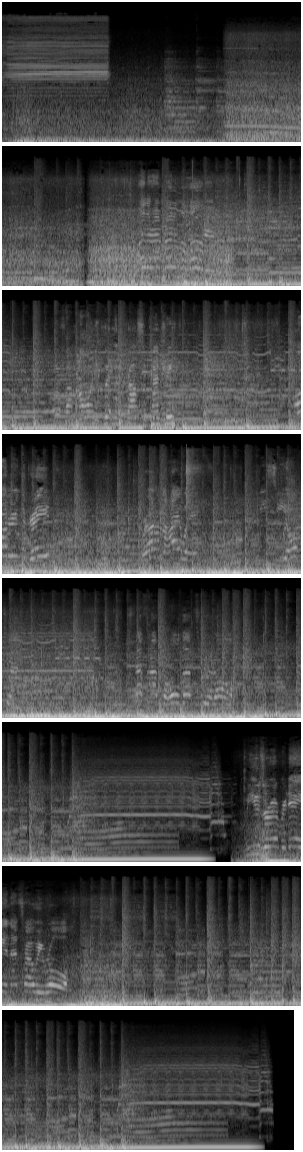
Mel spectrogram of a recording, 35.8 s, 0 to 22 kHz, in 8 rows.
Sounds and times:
Vehicle: 0.0s - 24.9s, 25.9s - 34.8s
Music: 2.4s - 3.9s, 5.0s - 35.5s
Speech: 26.0s - 28.0s.

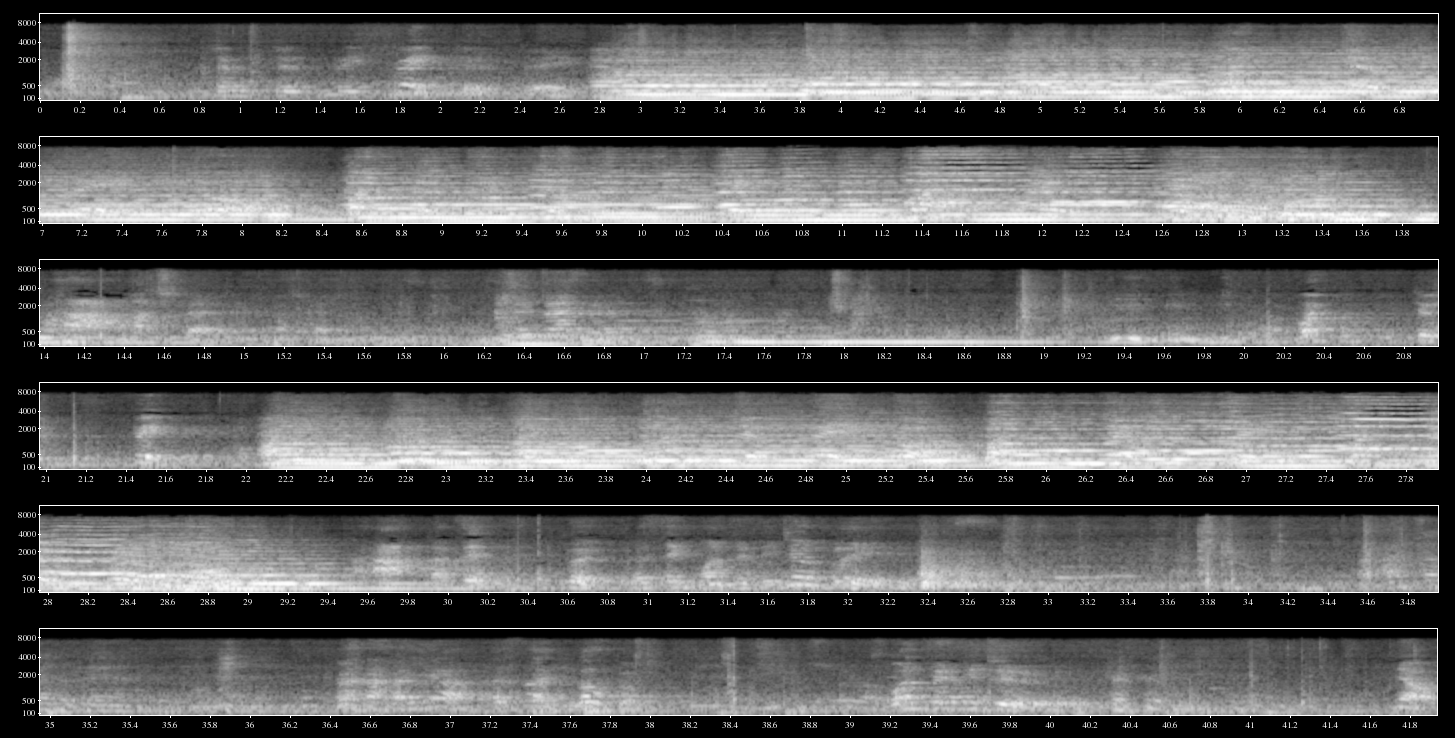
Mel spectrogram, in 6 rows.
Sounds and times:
Orchestra: 2.7s - 15.2s, 16.2s - 19.2s, 22.0s - 30.2s
Speech: 14.0s - 15.5s, 16.2s - 17.1s, 29.5s - 32.4s, 36.5s - 40.2s, 41.7s - 41.9s
Guitar: 16.3s - 19.4s.

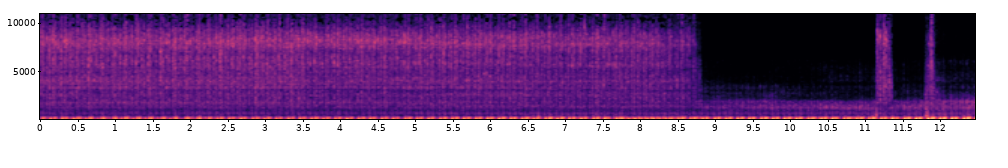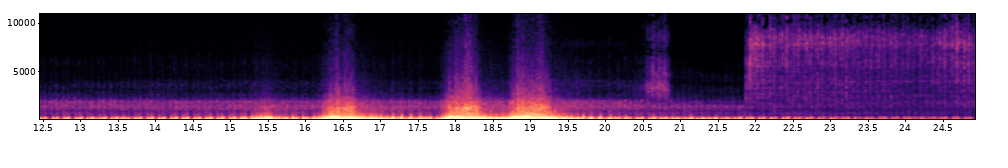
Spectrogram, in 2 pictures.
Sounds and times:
Outside, urban or manmade: 0.0s - 24.9s.

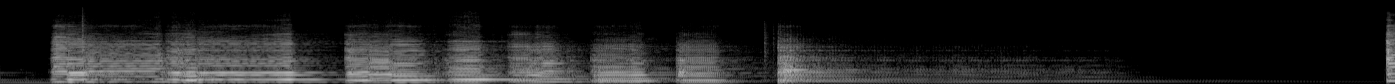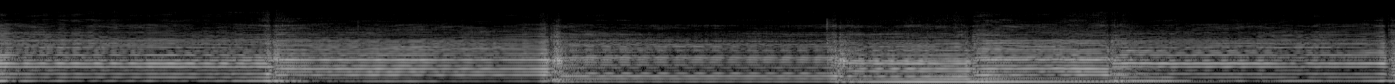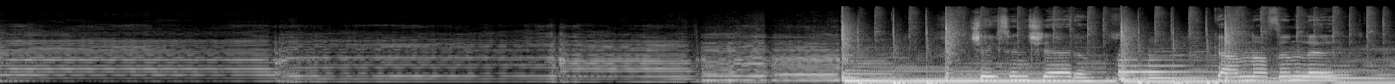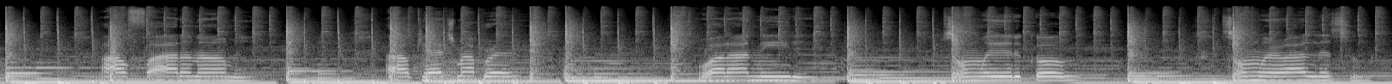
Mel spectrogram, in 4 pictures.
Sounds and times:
Cello: 0.0s - 11.6s, 13.8s - 55.7s
Double bass: 0.2s - 11.4s, 33.4s - 55.7s.

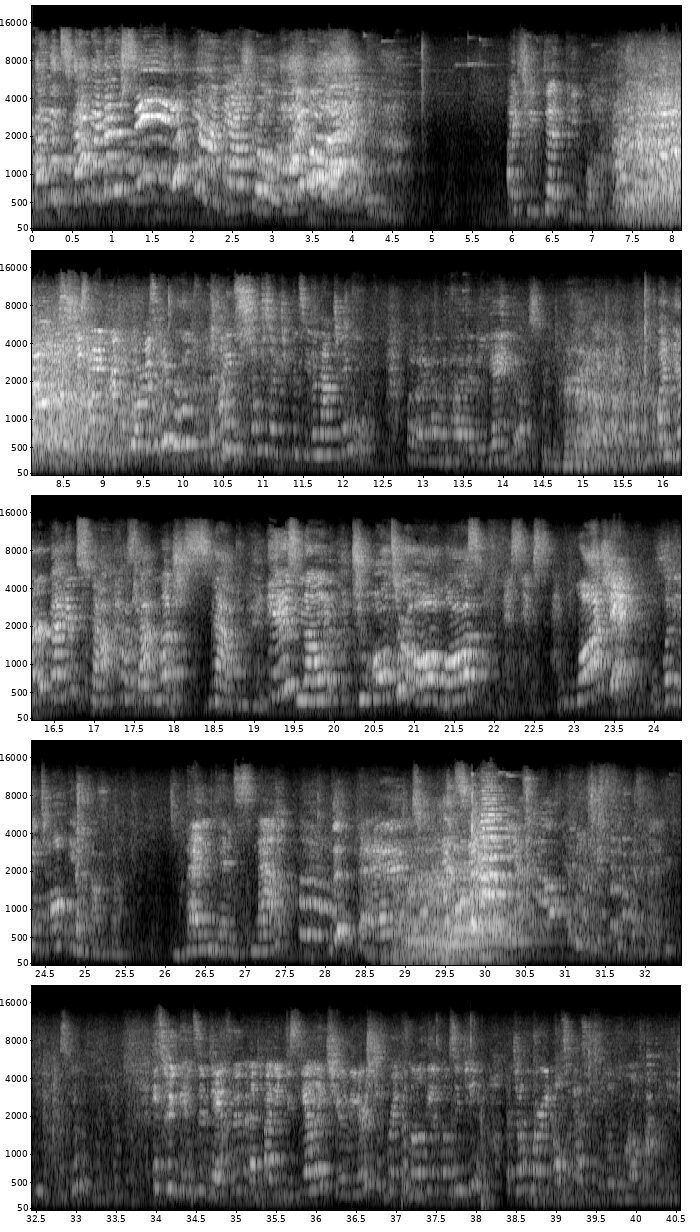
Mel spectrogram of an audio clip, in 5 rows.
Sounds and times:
Speech: 0.0s - 4.4s, 6.0s - 7.2s, 8.1s - 14.6s, 15.8s - 40.5s.

